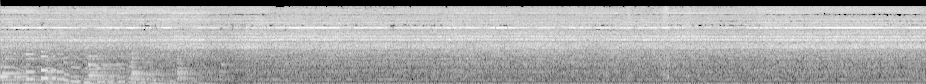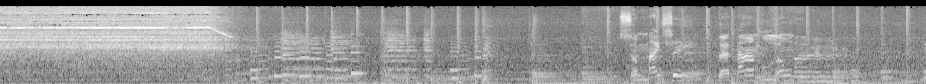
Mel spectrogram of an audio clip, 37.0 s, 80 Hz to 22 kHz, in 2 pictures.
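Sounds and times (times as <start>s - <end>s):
electric air pump whining: 0.0s - 24.2s.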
